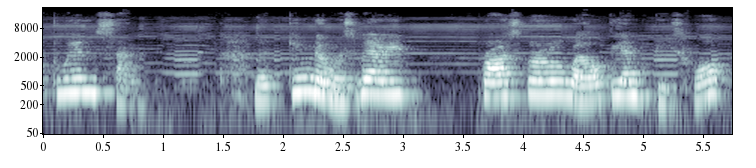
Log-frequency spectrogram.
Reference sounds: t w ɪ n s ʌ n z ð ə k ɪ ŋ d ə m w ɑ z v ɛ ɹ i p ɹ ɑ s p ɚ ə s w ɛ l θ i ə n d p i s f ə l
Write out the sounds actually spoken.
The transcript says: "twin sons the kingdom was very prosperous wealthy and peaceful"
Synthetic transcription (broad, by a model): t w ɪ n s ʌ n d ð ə k ɪ ŋ d ə m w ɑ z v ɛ ɹ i p ɑ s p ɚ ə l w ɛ l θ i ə n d p i s f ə l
